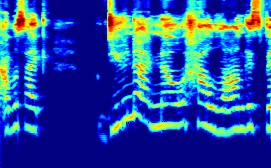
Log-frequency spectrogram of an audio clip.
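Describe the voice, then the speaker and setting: Speaking at a moderate pace, a woman uses a fairly high pitch and an animated tone. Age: 30s. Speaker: skincare vlogger. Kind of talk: casual livestream chat.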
